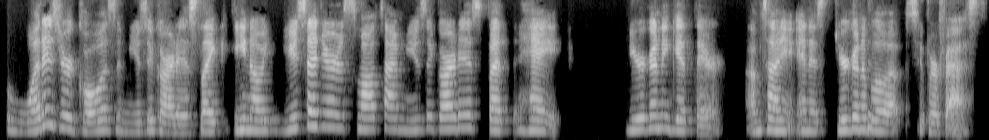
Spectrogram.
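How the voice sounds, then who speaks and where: A woman's voice: on the high side, normal speed. A woman hosting a podcast, upbeat and encouraging as she talks with her guest. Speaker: podcast host. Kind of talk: casual interview chat.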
